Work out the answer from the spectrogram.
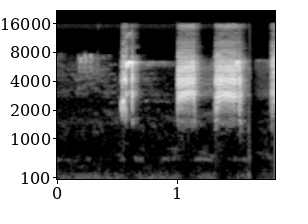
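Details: Short burst from a black francolin (kala teetar) of Sheedi cross type with nasal chakri voice: a quick opening chip followed by three harsh, broad, grating notes in fast succession.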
